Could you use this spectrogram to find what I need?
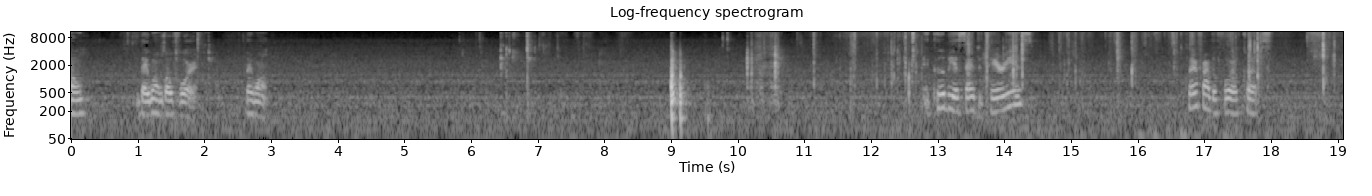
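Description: A woman speaks calmly and close by in short bursts.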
